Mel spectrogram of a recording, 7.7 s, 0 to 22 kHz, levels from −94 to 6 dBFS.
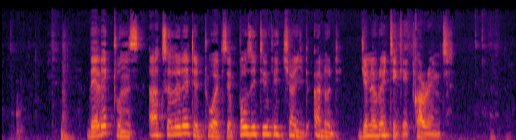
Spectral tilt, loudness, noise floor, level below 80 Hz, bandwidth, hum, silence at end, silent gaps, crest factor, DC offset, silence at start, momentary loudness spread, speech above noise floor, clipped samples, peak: -3.5 dB/octave; -25 LUFS; -57 dBFS; -56 dBFS; 16.5 kHz; none; 0.3 s; none; 20 dB; under 0.1%; 0.25 s; 13 LU; 31 dB; under 0.1%; -8 dBFS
